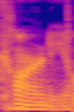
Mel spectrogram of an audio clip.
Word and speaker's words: Kearney: It's a primarily undergraduate teaching campus at a place called Kearney, although it looks like Kearney. – Okay, so that's spelled K-E-A-R-N-E-Y.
